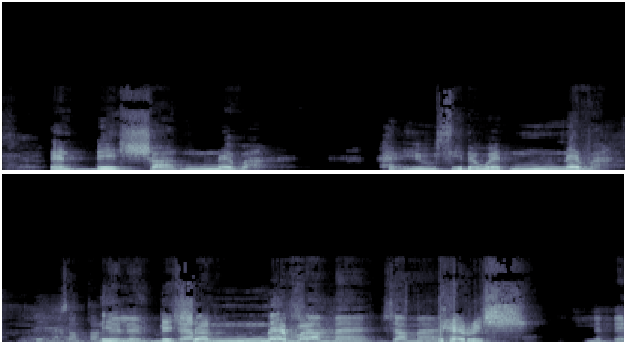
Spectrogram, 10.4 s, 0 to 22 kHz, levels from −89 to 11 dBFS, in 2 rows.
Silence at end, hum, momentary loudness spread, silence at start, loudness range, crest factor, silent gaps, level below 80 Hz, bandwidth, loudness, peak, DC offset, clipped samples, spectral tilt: 0 s; none; 17 LU; 0.4 s; 5 LU; 20 dB; 2.58-2.70 s, 3.03-3.10 s; -58 dBFS; 11 kHz; -22 LUFS; -4 dBFS; under 0.1%; under 0.1%; -5.5 dB/octave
